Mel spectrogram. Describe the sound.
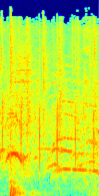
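A crowd cheers and claps steadily, with hand claps crackling through a lively roar of voices and a few rising whoops, fairly close and loud throughout.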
